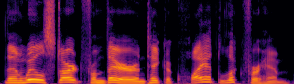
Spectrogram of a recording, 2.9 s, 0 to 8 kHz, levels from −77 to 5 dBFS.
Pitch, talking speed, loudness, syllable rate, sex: 170 Hz, 245 wpm, -17 LUFS, 4.7 syllables/s, male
